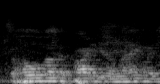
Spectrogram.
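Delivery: normal talking voice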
